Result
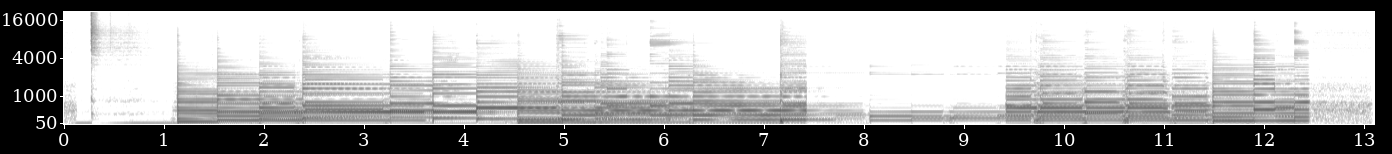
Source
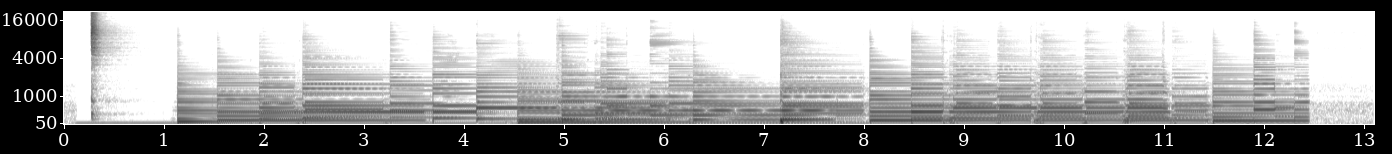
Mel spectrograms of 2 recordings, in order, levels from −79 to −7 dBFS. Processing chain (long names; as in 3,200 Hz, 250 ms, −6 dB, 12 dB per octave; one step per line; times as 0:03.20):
low-shelf EQ 130 Hz −11 dB
downward compressor 6 to 1, threshold −39 dBFS, peak gain reduction 21 dB
0:07.43–0:09.43: formant resonators in series i
on a send: repeating echo 187 ms, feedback 55%, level −22.5 dB
on the sum: level +3.5 dB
